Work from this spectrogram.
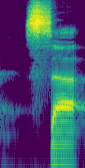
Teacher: سا سین کو باریک سیٹی سے اور الف مدہ کے قائم مقام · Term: مد اصلی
